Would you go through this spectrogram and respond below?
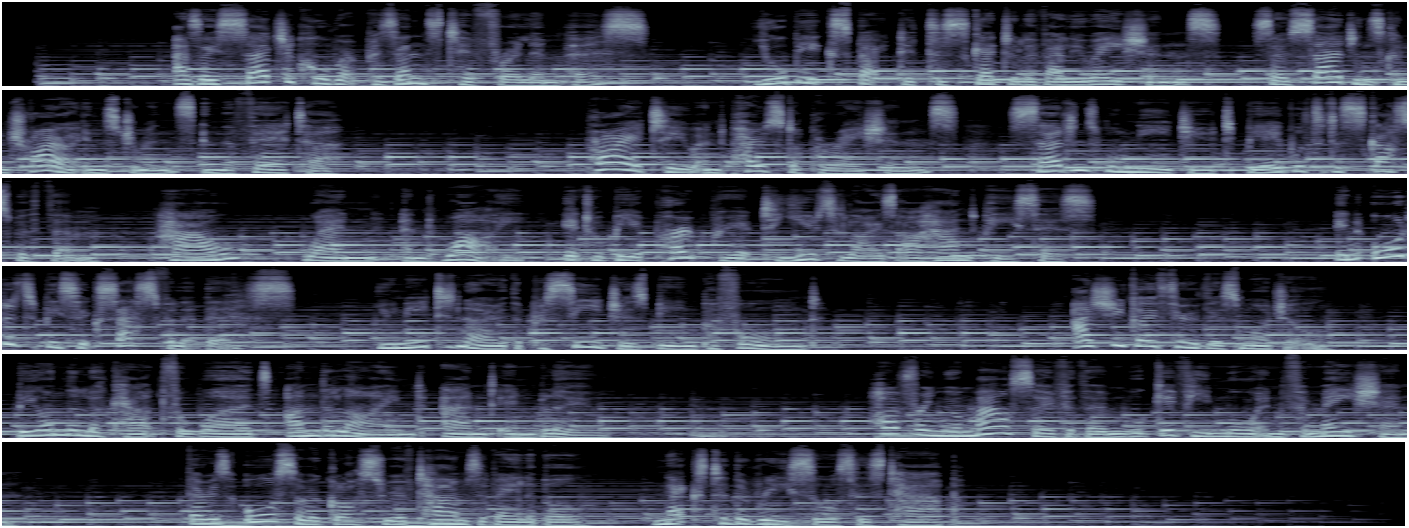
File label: Corporate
